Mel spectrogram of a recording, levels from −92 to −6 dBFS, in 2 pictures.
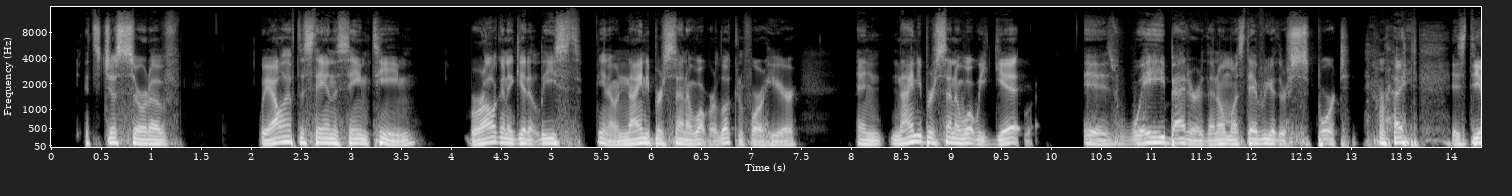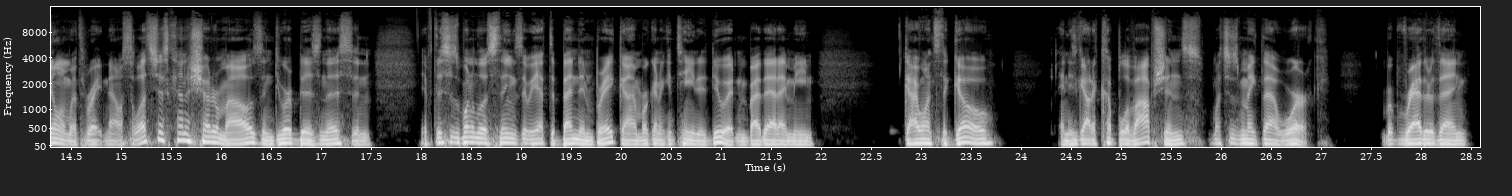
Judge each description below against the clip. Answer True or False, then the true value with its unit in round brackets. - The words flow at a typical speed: False (225 wpm)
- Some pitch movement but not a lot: True (4.0 semitones)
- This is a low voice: True (105 Hz)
